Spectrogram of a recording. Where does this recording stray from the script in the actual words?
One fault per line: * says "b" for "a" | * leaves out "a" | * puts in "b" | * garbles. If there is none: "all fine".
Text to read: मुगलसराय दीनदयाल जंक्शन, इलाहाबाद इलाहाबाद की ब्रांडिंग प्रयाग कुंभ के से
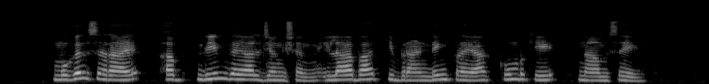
* puts in "अब"
* leaves out "इलाहाबाद"
* puts in "नाम"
